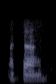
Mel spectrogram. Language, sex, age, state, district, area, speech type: Urdu, male, 18-30, Delhi, East Delhi, urban, conversation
